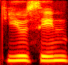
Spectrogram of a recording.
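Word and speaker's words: Euzen: And Maria at the time was singing in Uzine or Oizen, which it's said Uzine, but a lot of people say Oizen, so that's why I say it like that too.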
